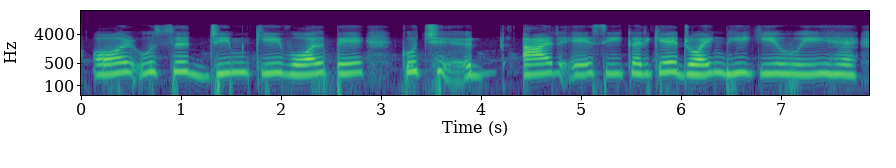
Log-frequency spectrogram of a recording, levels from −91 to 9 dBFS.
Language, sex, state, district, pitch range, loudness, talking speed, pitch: Hindi, female, Jharkhand, Palamu, 230-255 Hz, -19 LUFS, 105 wpm, 240 Hz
